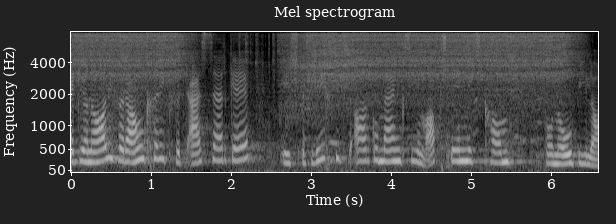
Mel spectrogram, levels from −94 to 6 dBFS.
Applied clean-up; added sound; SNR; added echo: none; Hiss; 12 dB; none.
